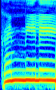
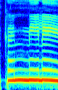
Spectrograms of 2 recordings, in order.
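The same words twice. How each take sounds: The two takes are said the same way.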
